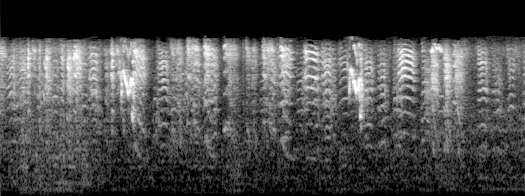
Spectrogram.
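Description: Budgerigars chatter in a fast, scratchy warble of buzzy and squeaky notes.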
